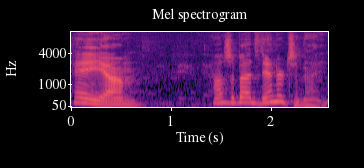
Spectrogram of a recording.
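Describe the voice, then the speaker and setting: A man's voice: high voice, very animated, normal speed. A man playing an easygoing, slightly awkward homicide inspector in 1940s radio drama style, folksy and hesitant. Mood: nervous.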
